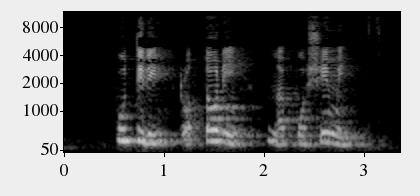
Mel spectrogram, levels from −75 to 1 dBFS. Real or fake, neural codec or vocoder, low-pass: real; none; 10.8 kHz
